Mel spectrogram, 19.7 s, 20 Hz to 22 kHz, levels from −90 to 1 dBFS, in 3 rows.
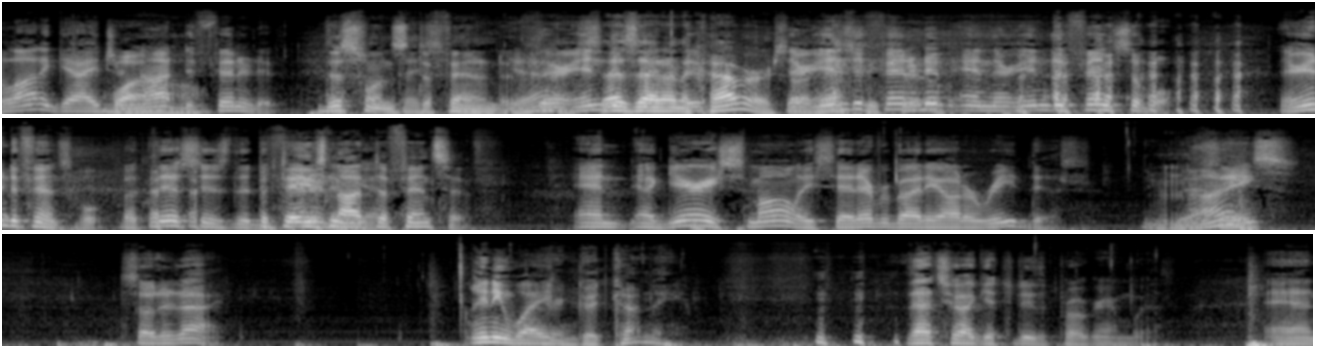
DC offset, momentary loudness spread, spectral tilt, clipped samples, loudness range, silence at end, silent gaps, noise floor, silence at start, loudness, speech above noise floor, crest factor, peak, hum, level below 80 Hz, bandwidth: under 0.1%; 16 LU; -4.5 dB/octave; under 0.1%; 8 LU; 0 s; none; -54 dBFS; 0 s; -25 LUFS; 29 dB; 22 dB; -4 dBFS; none; -44 dBFS; 16.5 kHz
